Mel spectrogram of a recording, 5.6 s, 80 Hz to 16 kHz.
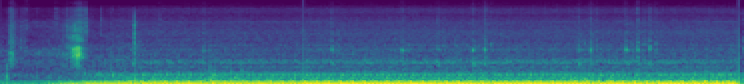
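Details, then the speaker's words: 16-year-old Lexus RX hybrid: steady low idle with a faint uneven stumble; misfire confirmed, no fault codes stored; engine misfire. "yeah we definitely have a misfire"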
